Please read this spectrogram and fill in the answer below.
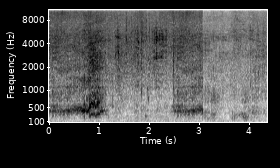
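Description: Syrup boiling in a metal wok over a wood fire, with a wavering animal call, the loudest sound, about half a second to a second in and again near three seconds.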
